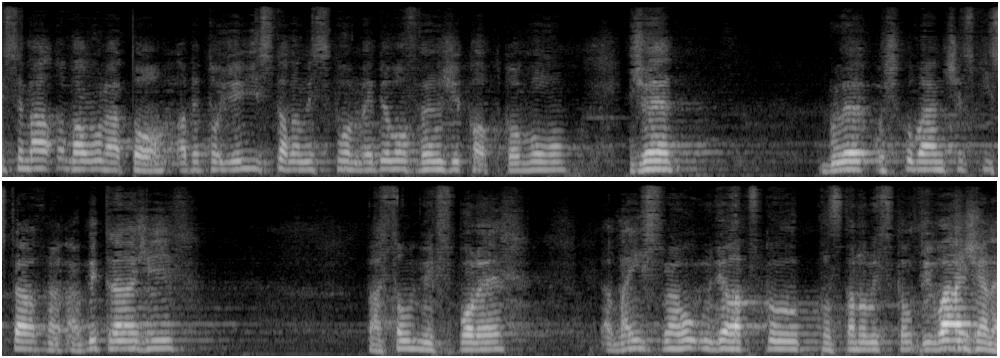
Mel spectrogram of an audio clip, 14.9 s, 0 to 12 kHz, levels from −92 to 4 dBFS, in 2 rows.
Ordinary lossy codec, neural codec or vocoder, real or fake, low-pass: AAC, 32 kbps; codec, 24 kHz, 0.9 kbps, WavTokenizer, medium music audio release; fake; 10.8 kHz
